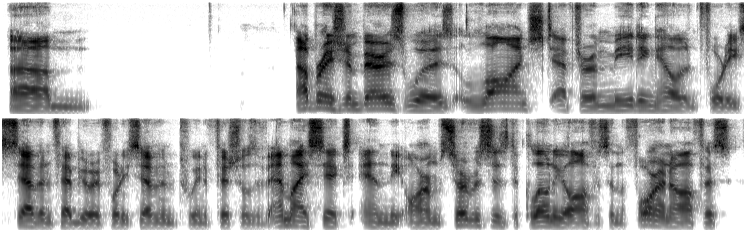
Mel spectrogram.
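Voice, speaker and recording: A man co-hosting a comedy podcast talks in a wry, rambling way and laughs between lines. His voice sits in a middle pitch. The sound is close and dry, with no room to it. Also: a little fast, a bit bright, dry recording. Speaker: podcast co-host. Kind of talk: casual comedy chat.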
